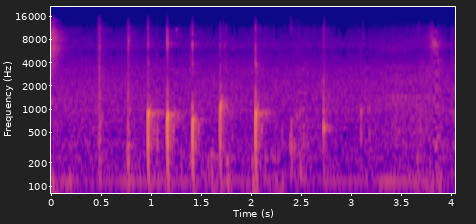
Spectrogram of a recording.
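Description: A run of short, soft, irregular clicks: one sharper click at the start, then about eight more spread over the next three seconds, over a faint low hum.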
